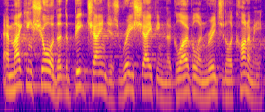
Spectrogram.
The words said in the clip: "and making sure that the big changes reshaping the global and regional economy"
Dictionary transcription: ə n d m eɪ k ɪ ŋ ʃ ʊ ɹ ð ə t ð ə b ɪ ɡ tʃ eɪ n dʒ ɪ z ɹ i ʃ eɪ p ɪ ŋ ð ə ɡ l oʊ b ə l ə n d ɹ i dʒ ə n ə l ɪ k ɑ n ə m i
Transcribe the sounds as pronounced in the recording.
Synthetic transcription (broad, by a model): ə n m eɪ k ɪ ŋ ʃ ʊ ɹ ð ə t ð ə b ɪ ɡ tʃ eɪ n dʒ ɪ z ɹ i ʃ eɪ p ɪ ŋ ð ə ɡ l oʊ b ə l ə n ɹ i dʒ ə n l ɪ k ɑ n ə m i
